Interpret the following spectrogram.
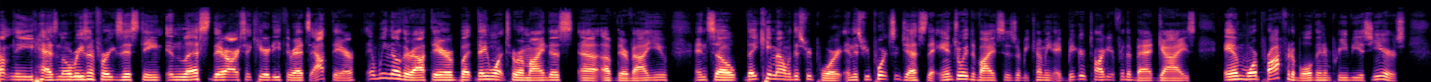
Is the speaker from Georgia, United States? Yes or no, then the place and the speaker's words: no; Texas, United States; So, I'm a Texan from East Texas.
